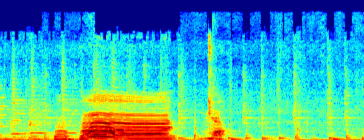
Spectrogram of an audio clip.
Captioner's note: kisses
